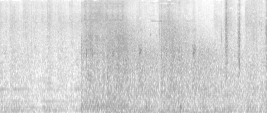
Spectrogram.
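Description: Distant, muffled gunfire from Halo CE mod Operation Purgepoint rattles in dense bursts, a steady low crackle of shots that thickens partway through, faint and without talk.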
